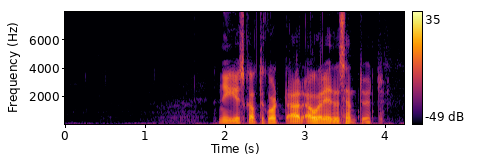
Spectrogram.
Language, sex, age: Norwegian, male, 37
